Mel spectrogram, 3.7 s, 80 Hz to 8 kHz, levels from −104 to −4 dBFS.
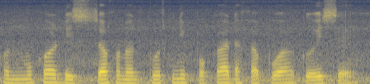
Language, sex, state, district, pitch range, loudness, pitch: Assamese, male, Assam, Sonitpur, 125-135 Hz, -19 LUFS, 130 Hz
